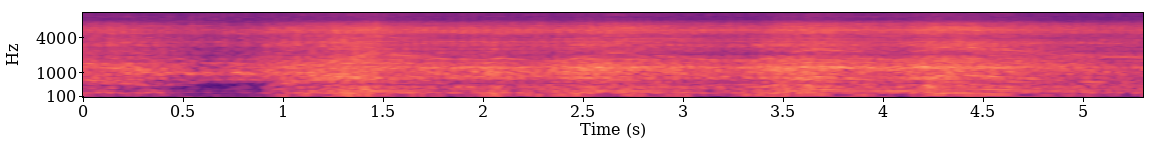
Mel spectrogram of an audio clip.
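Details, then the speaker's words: Hyundai engine after tightening loose aircon and alternator belts that previously squealed: revs up and settles smoothly, belts now quiet, normal operation. "Wala nang ingay. Ang belt. Maluwag kasi. Kaya maingay dati."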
